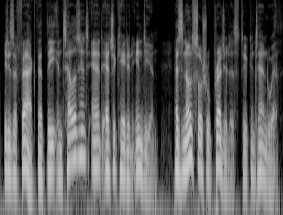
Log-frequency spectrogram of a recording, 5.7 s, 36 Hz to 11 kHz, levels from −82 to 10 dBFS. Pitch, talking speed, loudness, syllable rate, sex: 110 Hz, 180 wpm, -18 LUFS, 5.6 syllables/s, male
